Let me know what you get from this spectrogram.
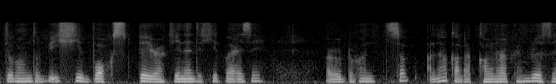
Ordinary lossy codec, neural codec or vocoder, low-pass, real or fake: none; codec, 16 kHz, 0.7 kbps, FocalCodec; 7.2 kHz; fake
